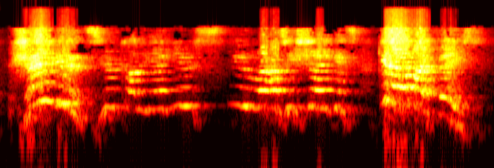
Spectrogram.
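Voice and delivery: high, loud mock tirade; hammed-up high-pitched scolding; frustrated cursing. Shown as a demonstration. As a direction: curse out your own evil urge. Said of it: "If you ever feel frustrated".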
